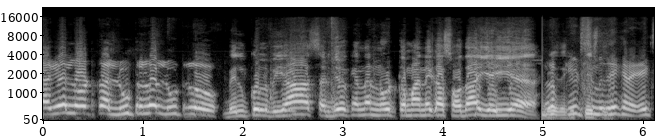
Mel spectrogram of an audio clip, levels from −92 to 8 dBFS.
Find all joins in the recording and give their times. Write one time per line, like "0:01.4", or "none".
0:05.0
